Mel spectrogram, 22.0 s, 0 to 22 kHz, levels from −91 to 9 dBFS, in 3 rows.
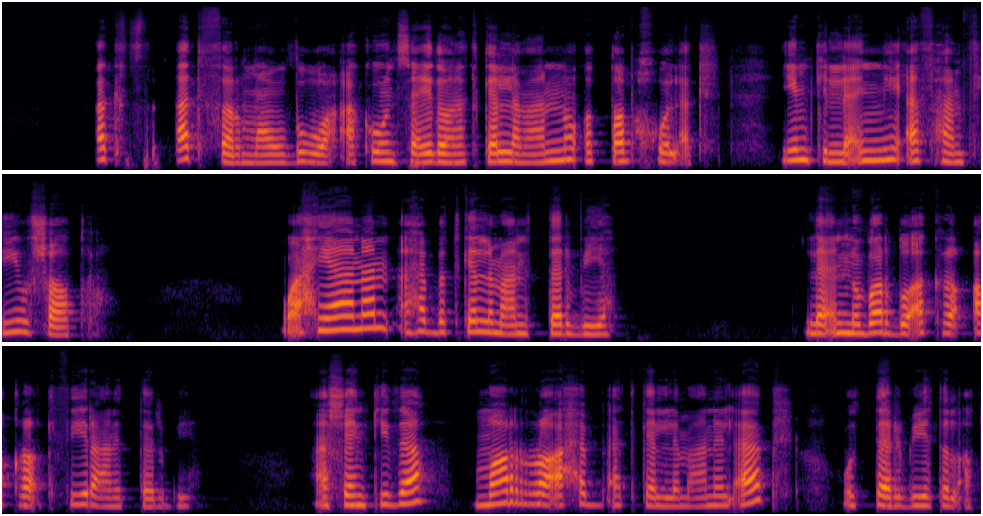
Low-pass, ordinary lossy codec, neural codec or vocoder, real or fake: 19.8 kHz; none; codec, 44.1 kHz, 7.8 kbps, Pupu-Codec; fake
